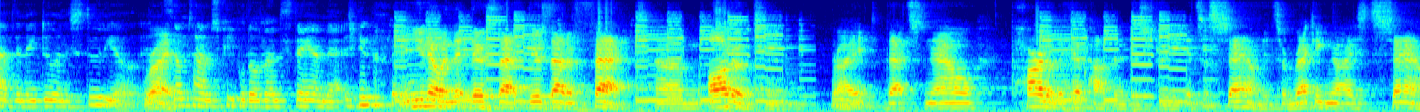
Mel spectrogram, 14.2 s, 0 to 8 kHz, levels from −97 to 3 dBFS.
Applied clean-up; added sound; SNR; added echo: none; Guitar; 10 dB; reverberation time 1.7 s.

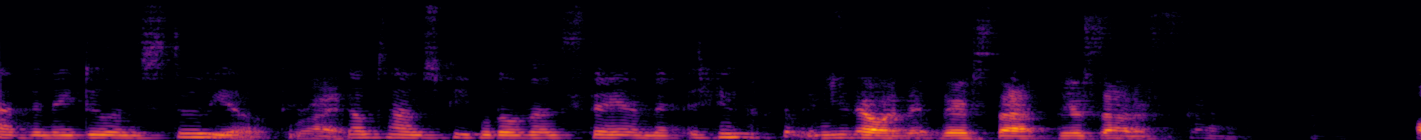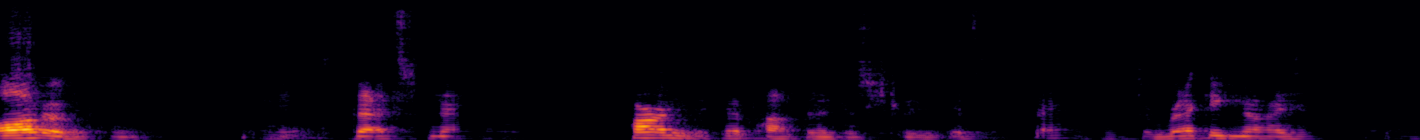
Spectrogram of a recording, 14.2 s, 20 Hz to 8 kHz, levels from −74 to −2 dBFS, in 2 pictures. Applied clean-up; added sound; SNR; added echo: neural mask model DeepFilterNet 3.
